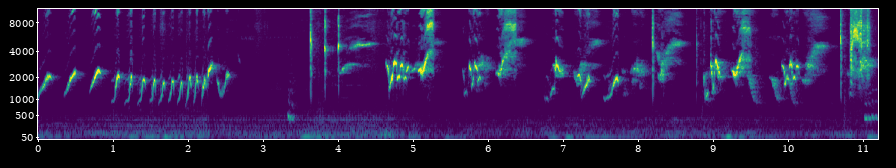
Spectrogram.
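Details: Captive white-rumped shama, a bird kept for song contests, in a rapid varied song: a run of repeated downslurred whistles, then scattered rising and falling whistled phrases and sharp clicks, with a low background hum.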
